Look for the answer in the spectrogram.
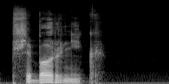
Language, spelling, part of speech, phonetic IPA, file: Polish, przybornik, noun, [pʃɨˈbɔrʲɲik], Pl-przybornik.ogg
